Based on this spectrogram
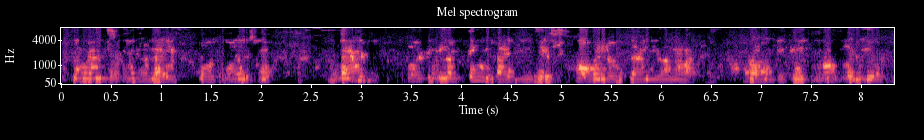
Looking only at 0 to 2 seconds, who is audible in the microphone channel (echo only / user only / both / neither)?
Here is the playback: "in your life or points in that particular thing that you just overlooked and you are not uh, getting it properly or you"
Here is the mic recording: echo only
